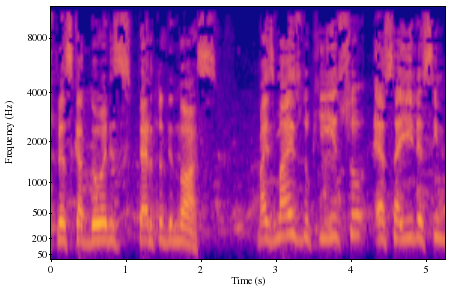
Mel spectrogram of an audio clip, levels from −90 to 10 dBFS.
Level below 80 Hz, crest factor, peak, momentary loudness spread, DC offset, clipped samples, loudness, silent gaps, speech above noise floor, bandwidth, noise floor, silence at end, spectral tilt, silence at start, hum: -70 dBFS; 18 dB; -2 dBFS; 9 LU; under 0.1%; under 0.1%; -18 LUFS; none; 22 dB; 11.5 kHz; -40 dBFS; 0 s; -2.5 dB/octave; 0 s; none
